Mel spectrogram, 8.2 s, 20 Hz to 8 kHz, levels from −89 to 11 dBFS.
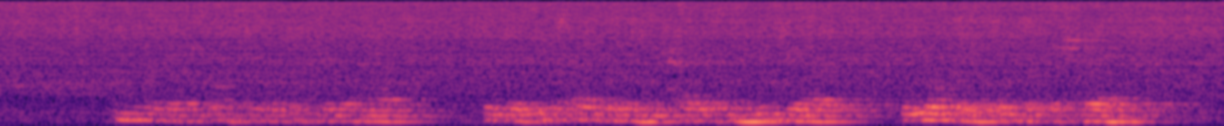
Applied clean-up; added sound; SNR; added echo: none; Sink (filling or washing) / Water tap, faucet; 3 dB; reverberation time 1.1 s.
